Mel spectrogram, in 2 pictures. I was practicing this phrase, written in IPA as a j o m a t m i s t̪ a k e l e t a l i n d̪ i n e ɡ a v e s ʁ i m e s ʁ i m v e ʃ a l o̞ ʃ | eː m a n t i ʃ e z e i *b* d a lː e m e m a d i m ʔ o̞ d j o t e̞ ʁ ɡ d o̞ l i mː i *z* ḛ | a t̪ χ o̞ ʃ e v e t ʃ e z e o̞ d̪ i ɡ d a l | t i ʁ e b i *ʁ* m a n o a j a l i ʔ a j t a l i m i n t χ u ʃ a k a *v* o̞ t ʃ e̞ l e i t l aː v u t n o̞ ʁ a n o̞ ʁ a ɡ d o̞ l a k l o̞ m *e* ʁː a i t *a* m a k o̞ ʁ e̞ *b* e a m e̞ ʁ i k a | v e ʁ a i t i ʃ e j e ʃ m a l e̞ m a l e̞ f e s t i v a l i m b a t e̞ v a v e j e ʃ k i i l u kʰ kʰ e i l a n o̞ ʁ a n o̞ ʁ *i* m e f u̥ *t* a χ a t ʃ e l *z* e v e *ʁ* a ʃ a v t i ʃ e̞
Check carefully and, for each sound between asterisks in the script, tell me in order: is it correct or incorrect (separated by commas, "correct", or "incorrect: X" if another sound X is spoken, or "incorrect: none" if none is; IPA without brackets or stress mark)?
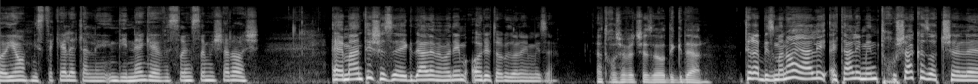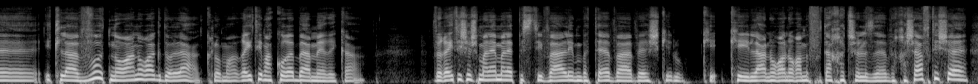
incorrect: ɡ, correct, incorrect: z, incorrect: z, incorrect: a, incorrect: i, correct, incorrect: a, correct, correct, incorrect: χ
